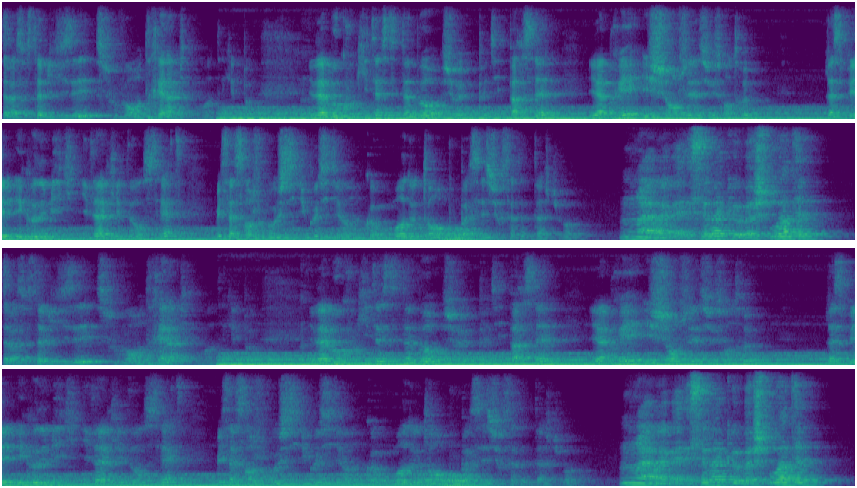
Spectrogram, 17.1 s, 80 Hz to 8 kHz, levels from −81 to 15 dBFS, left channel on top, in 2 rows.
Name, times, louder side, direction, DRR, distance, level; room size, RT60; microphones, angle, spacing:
voice 1, 0.0-2.3 2.6-7.5 8.2-14.2, left 2 dB, 50° left, 0 dB, 0.5 m, -27 dB
sound 1, 2.1-13.4, right 3 dB, 55° right, 0.9 m, -20 dB
voice 2, 14.7-16.5, right 1 dB, 25° right, -3 dB, 0.5 m, -22 dB
2.7 x 2.3 x 3.1 m, 0.82 s
head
